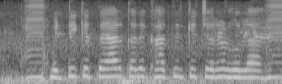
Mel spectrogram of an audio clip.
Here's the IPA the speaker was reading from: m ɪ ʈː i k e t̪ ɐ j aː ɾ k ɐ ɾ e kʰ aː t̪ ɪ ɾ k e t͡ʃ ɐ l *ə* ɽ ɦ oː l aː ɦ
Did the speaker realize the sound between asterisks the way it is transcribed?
yes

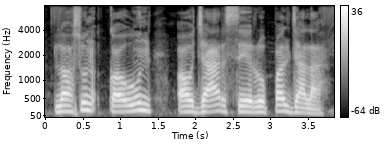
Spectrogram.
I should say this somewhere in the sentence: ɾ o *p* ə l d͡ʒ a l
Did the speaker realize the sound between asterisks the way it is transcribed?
yes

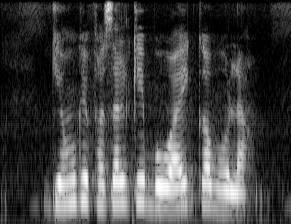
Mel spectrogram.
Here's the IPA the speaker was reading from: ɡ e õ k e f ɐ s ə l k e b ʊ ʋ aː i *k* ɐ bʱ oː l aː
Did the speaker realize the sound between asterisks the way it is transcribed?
yes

